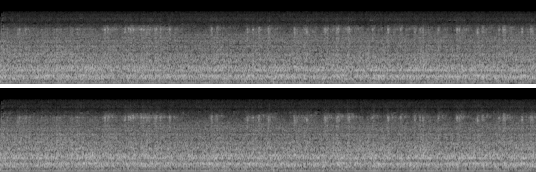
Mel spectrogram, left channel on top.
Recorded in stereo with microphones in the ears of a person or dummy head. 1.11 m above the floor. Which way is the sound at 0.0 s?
10° right (ahead or behind).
